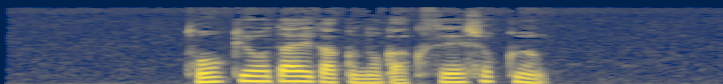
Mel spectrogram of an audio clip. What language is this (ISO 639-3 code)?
jpn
